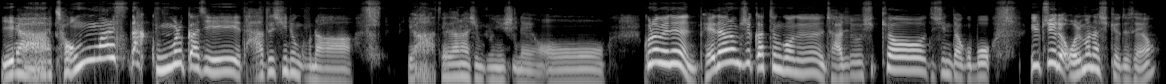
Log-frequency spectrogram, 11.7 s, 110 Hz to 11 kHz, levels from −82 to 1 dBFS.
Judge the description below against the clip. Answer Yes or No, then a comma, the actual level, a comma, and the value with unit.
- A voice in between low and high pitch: No, high, 205 Hz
